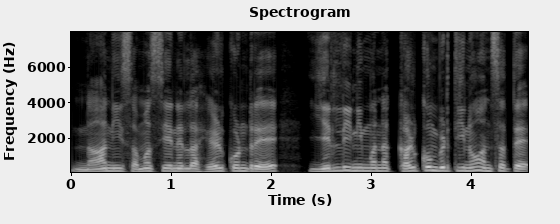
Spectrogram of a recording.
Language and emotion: Kannada, fearful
